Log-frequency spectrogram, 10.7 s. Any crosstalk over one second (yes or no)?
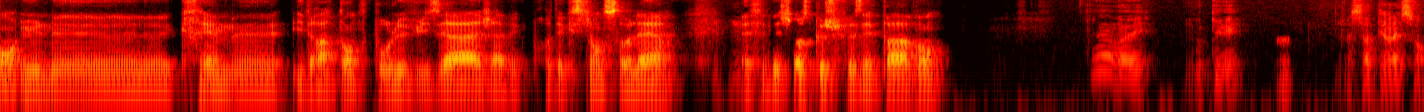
no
